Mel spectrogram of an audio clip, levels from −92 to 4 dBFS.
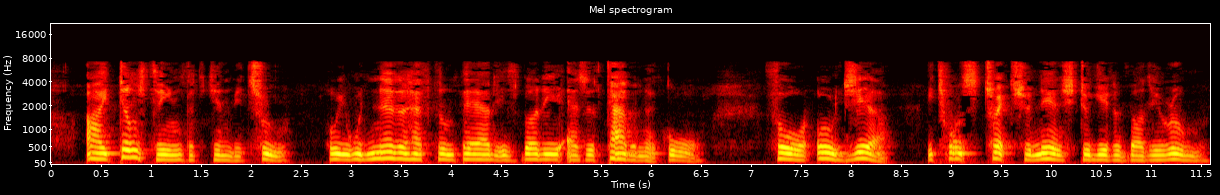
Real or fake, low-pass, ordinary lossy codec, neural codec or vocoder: fake; 7.2 kHz; MP3, 32 kbps; codec, 44.1 kHz, 7.8 kbps, Pupu-Codec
